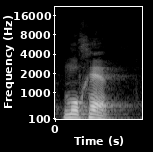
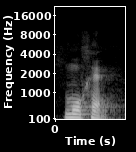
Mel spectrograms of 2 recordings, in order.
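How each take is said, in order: Both takes have the same delivery.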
